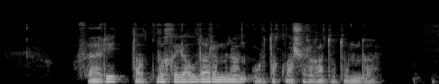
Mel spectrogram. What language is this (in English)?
Bashkir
